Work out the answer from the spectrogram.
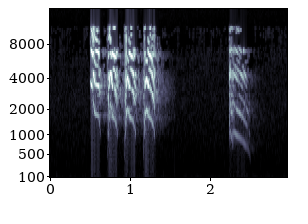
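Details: Pet rose-ringed parakeet giving four harsh, grating screeches in quick succession, then a pause of nearly a second and one more drawn-out screech; quiet background otherwise.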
